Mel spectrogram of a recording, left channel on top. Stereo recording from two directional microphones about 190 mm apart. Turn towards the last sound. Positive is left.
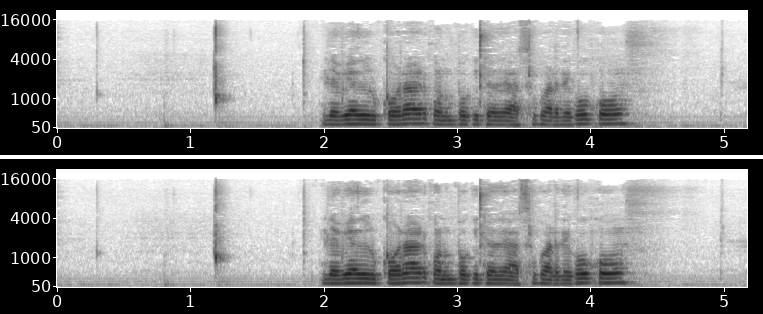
turn(degrees=-30)  # may be behind; listen again after turning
